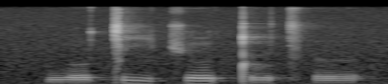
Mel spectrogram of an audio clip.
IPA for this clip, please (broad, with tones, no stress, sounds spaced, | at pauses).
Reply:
w o˨ ǀ i˦˨ t͡ʃ ũ˧ ǃ ɯ˨ t͡sʼ ɤ˨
